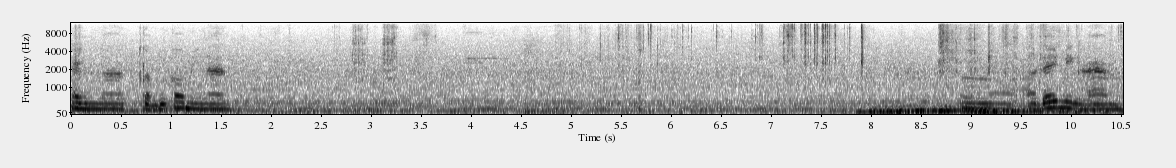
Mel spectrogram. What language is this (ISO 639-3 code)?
vie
